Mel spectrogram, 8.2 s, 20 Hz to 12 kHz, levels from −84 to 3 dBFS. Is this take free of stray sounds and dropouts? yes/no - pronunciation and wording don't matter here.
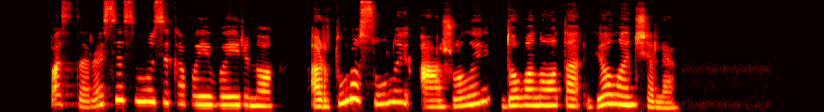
yes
